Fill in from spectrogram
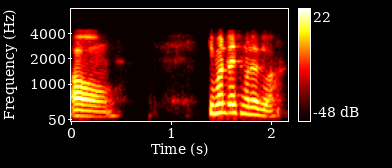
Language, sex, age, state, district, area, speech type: Assamese, male, 18-30, Assam, Biswanath, rural, conversation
